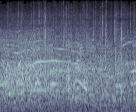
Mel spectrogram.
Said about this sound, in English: Now, a lot of you are clapping.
